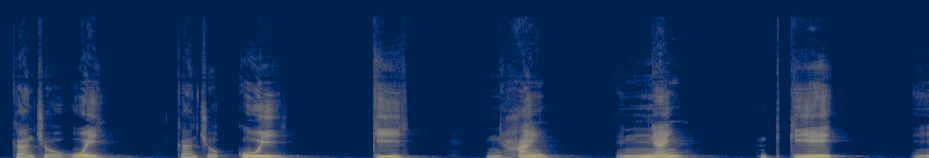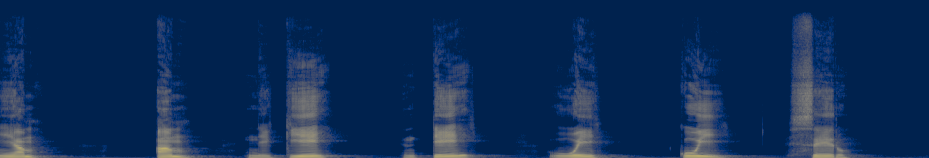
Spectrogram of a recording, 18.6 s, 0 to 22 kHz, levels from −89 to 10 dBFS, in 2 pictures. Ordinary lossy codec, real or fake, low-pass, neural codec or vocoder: none; real; 19.8 kHz; none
